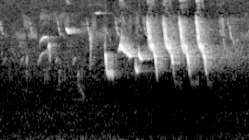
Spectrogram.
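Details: Chirping bird delivering a lively phrase of short whistled notes that builds into a fast series of loud, slurred, descending chirps, over a quiet background.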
